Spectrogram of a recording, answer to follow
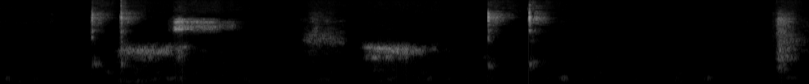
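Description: Faint scattered clicks and short soft noises, with two quick sharp clicks close together a little past the middle.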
